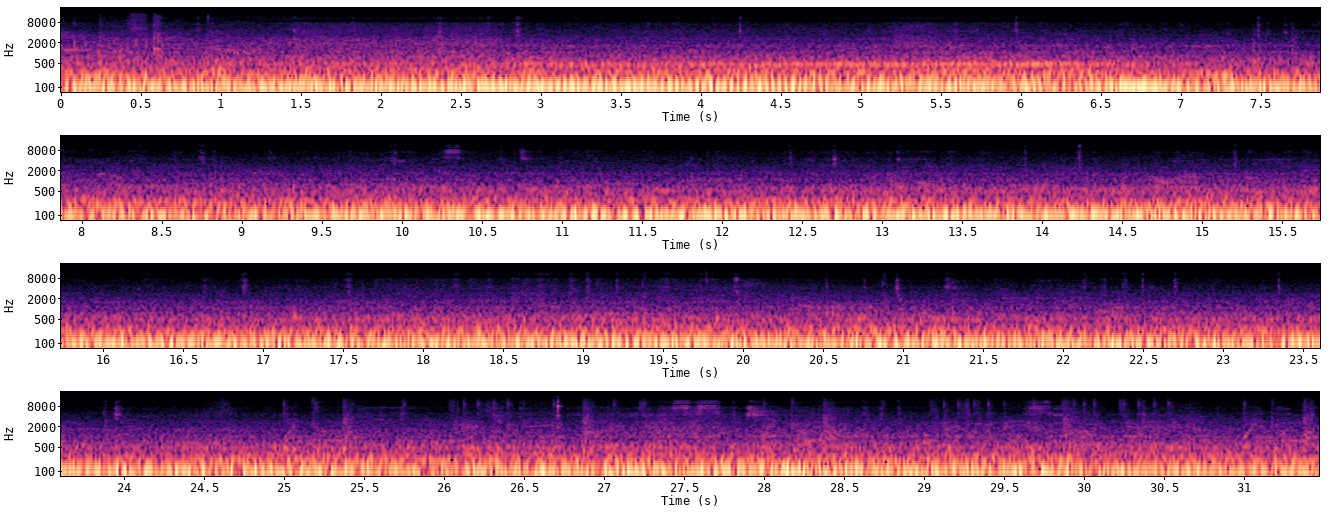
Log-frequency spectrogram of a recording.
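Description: Music with vocals playing over a steady low rumble from a car driving.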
